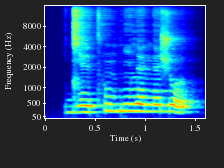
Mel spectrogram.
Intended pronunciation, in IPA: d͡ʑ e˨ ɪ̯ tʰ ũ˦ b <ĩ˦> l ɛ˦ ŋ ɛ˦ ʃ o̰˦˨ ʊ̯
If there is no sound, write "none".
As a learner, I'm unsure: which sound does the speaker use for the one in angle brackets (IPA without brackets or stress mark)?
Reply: ĩ˦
